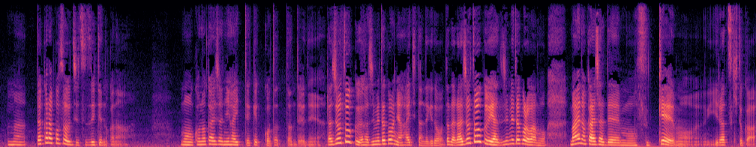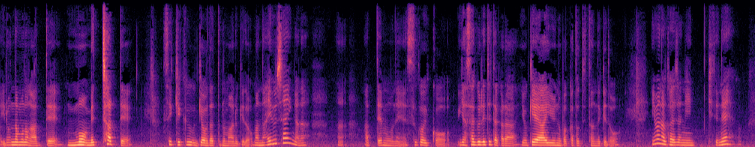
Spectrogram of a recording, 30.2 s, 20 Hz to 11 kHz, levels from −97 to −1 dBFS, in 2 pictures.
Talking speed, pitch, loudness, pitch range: 340 characters per minute, 205 Hz, -24 LUFS, 185-235 Hz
